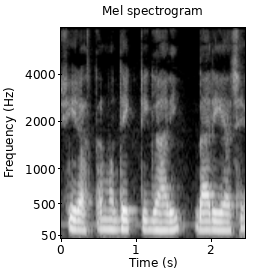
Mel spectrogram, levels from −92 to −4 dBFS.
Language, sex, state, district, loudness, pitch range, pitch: Bengali, male, Tripura, West Tripura, -16 LUFS, 125-140 Hz, 130 Hz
